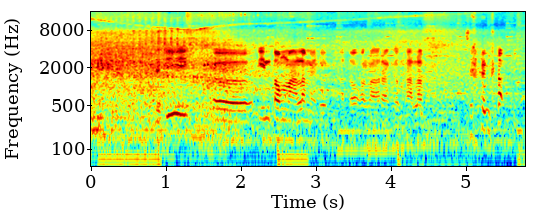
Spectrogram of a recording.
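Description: A man speaks close by in a calm voice.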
